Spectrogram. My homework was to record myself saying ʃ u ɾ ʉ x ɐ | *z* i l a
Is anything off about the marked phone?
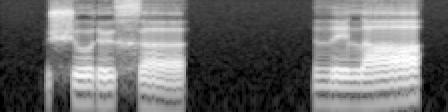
yes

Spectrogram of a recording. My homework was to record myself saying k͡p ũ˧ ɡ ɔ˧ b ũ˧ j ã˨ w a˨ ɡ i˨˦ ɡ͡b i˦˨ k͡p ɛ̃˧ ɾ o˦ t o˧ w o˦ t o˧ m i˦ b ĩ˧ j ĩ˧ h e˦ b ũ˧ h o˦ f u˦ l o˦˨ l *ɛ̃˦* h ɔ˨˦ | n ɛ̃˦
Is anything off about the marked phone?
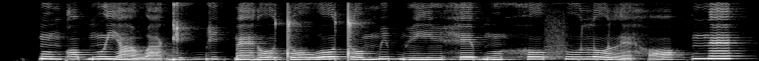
yes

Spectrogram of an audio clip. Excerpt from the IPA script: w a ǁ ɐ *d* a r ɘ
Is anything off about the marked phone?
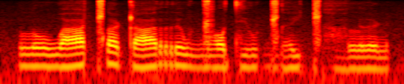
yes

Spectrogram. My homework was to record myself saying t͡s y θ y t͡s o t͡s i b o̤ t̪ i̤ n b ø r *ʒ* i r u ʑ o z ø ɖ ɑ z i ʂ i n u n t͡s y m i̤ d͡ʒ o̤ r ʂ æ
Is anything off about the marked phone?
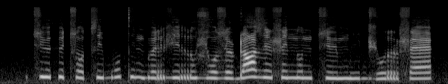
no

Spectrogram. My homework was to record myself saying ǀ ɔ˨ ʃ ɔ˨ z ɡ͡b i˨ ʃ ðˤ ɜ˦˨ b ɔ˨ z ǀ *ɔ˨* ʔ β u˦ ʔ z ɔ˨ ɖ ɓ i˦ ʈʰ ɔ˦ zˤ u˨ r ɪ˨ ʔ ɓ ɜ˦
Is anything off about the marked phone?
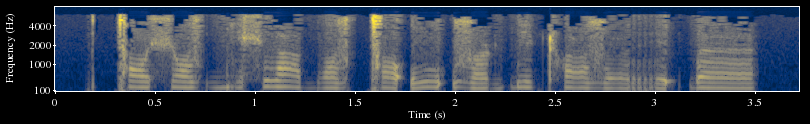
no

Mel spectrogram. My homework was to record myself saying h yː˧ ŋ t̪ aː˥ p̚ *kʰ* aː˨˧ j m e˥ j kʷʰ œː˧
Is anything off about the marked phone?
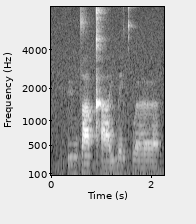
no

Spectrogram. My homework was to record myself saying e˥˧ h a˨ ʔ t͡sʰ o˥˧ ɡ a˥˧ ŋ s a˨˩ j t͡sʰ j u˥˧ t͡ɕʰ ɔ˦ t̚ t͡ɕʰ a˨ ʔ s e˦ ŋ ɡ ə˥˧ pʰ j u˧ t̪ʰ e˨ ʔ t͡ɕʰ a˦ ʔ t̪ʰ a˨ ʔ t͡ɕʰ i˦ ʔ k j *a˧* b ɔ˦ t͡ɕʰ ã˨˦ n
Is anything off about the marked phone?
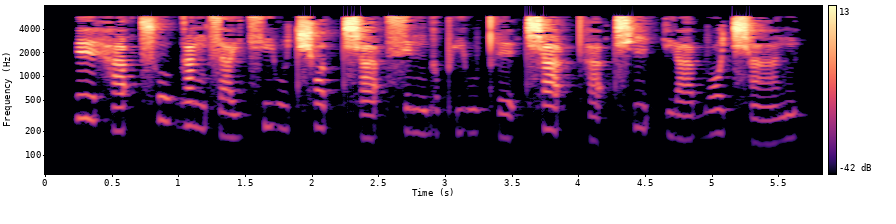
no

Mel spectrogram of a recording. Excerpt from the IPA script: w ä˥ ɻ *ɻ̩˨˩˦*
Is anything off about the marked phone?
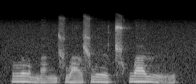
no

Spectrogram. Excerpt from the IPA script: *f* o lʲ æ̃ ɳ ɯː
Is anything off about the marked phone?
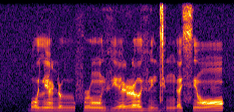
yes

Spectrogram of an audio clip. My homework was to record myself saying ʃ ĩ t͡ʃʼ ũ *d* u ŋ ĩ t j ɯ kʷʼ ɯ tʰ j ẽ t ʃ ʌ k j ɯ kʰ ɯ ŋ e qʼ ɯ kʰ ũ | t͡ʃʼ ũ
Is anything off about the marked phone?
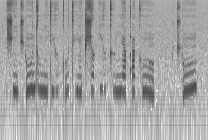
no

